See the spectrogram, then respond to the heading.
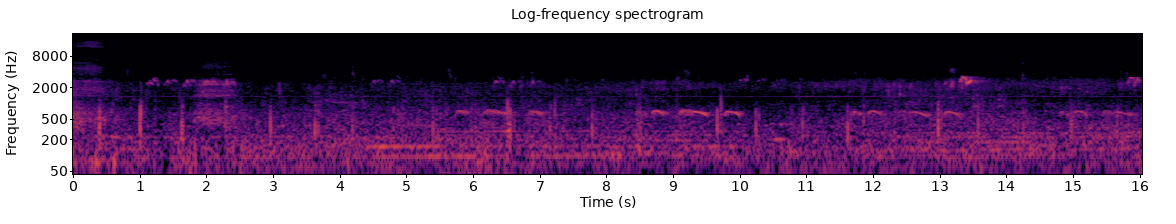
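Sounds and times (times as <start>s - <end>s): bird calling: 5.6s - 10.8s, 11.4s - 16.0s.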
